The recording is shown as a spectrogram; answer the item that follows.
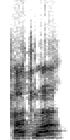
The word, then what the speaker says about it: patois: was involved in, where you guys were talking patois, right?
